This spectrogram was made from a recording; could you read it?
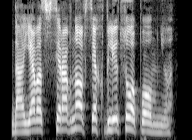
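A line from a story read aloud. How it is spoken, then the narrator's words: Growling, unimpressed caretaker. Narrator (Russian): прорычал дворник, ничуть не впечатлившись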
